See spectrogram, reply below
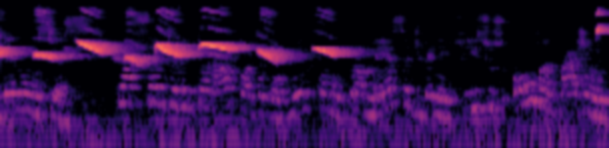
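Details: Trinca-ferro (green-winged saltator) repeater-style song: a rapid string of strong, slurred, descending whistles over the first three seconds, then the bird falls quiet and faint background talk continues.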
